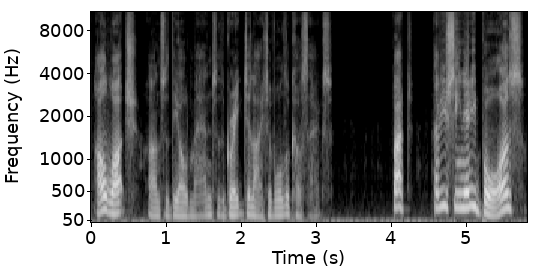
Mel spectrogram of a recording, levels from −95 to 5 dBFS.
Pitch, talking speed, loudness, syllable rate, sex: 155 Hz, 205 wpm, -18 LUFS, 5.5 syllables/s, male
